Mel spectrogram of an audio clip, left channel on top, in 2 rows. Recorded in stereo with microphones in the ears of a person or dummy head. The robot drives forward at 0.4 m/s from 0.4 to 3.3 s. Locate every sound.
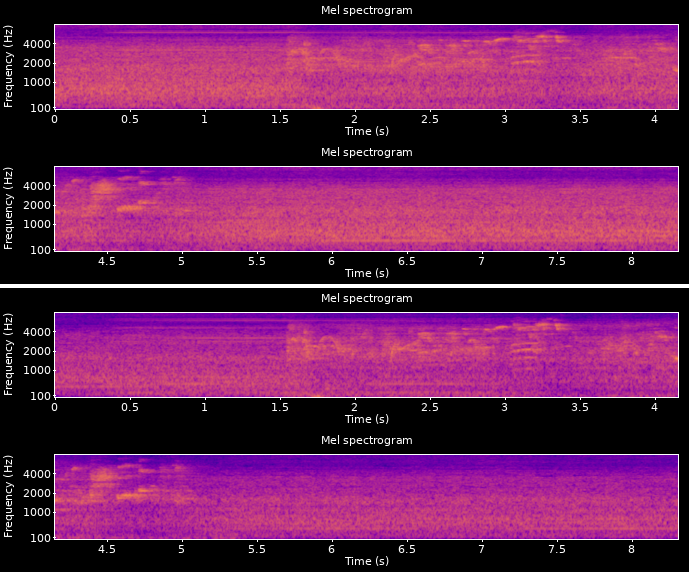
1.5 s a bird: 15° right (ahead or behind), 0.7 m; by 5.4 s 5° right (ahead or behind), 1.3 m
